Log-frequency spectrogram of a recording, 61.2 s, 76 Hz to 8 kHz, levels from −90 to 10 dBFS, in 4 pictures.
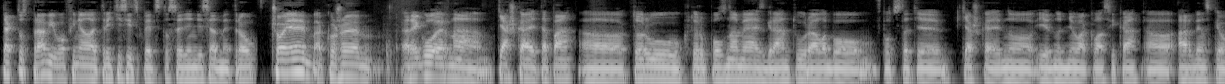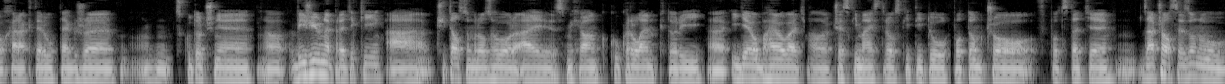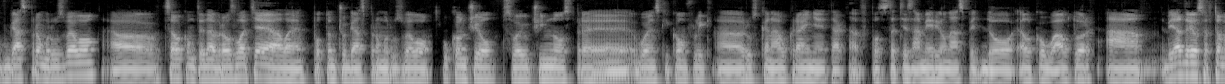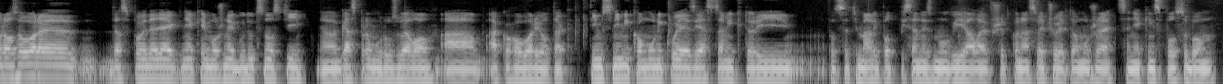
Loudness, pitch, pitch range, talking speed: -21 LUFS, 95 Hz, 90-100 Hz, 125 wpm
